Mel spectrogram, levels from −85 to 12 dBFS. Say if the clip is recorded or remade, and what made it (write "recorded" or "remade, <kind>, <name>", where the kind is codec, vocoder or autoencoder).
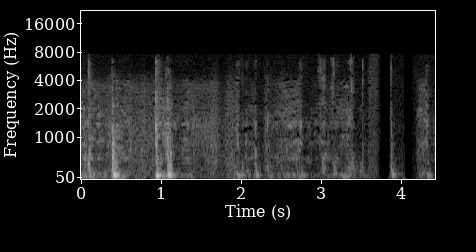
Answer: recorded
